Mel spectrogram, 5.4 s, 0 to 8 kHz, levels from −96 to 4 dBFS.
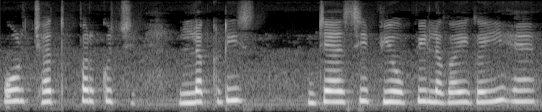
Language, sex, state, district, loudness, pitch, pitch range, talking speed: Hindi, male, Uttar Pradesh, Shamli, -16 LUFS, 290 Hz, 275-300 Hz, 110 wpm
